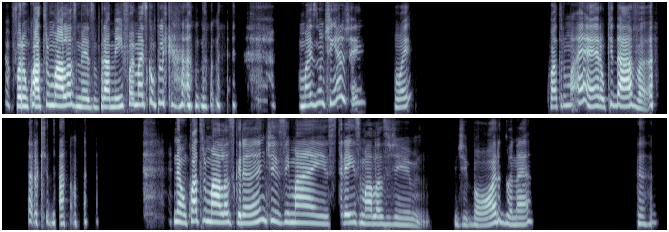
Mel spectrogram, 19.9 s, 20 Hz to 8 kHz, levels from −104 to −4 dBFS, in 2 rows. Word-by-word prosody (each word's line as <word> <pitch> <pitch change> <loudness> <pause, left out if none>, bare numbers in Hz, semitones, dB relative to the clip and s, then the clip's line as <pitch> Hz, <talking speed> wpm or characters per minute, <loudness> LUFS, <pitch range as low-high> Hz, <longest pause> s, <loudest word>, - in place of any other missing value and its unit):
Foram 245 -2 +4
4 235 +5 +7
malas 265 +1 +8
mesmo, 215 -3 -1
pra 225 +1 +5
mim 225 +3 0
foi 305 +3 -3
mais 275 -1 +2
complicado. 270 -5 -3 1.4
Mas 255 +3 -2
não 320 +1 -7
tinha 390 - -4
jei 340 -1 -10 0.5
Oi? 215 +1 -6 2.1
4 230 +3 -4
ma 300 +5 -4
é, 235 -9 +3
era 240 -2 +1
o - - -4
que 285 +7 -8
dava. 245 -7 +3 0.7
Era - - -6
o - - -9
que - - -13
dava. 220 0 -9 1.5
Não, 245 -3 +1
4 270 +3 +1
malas 240 -2 +4
grandes 240 +3 -3
e 245 - -5
mais 220 -4 -3
3 225 +1 -4
malas 195 -3 -5
de 175 -2 -12 0.7
de 175 0 -15
bordo, 180 +6 -5
né. 180 +7 -8 1.6
Aham. 200 +1 -13
235 Hz, 115 wpm, -22 LUFS, 215-260 Hz, 2.1 s, malas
